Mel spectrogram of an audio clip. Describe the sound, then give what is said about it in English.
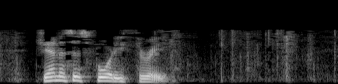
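A man speaks briefly, then soft, scattered rustles and crinkles of Bible pages being turned to Genesis chapter 43 fill the background, several overlapping flips at moderate, fairly faint volume. “I can hear those pages turning.”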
